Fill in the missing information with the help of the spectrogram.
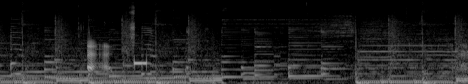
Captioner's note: beep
